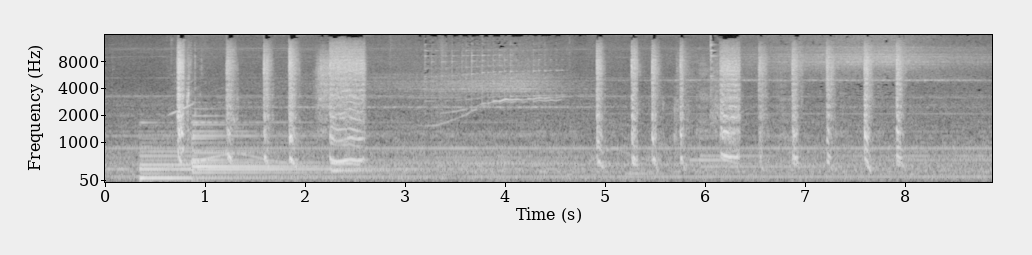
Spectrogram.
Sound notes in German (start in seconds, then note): 1.5 Elefant trötet; 4.9 Elefant trötet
